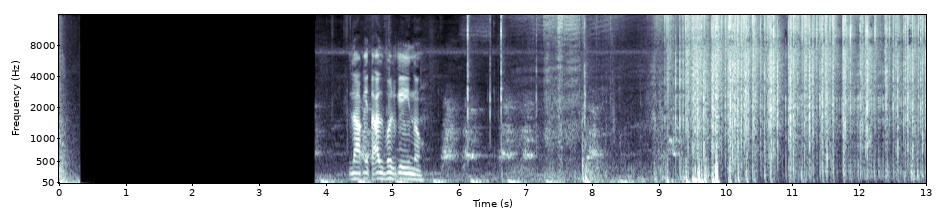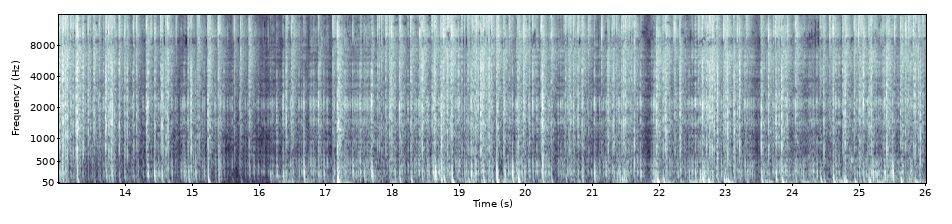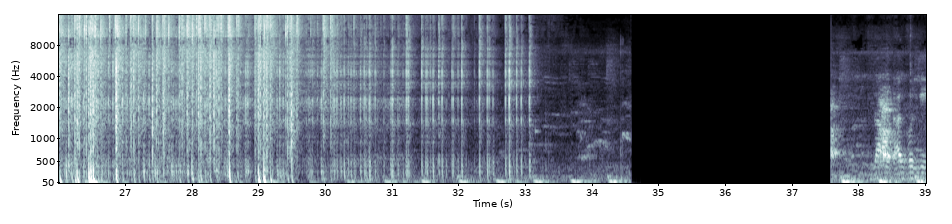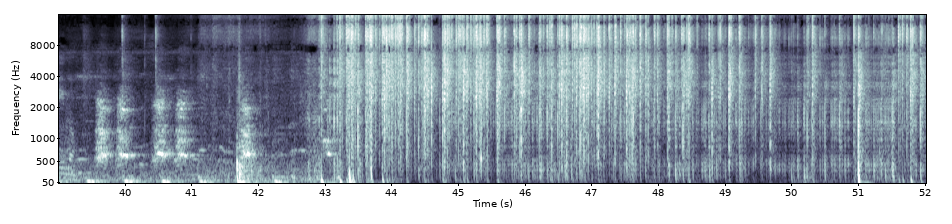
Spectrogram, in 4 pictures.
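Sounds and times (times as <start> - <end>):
firework fountain hissing and crackling: 6.4 - 33.3, 41.1 - 52.0.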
